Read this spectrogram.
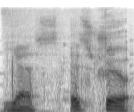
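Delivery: normal talking voice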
